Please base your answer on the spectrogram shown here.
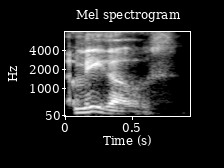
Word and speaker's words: amigos: You speak English that bad that you can't even take a Spanish word that's commonly used in English language and say the A. It's amigos. It's not that hard. It's three syllables.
